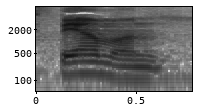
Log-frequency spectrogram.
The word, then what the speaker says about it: Beermann: Tobias Beermann. – Beermann. Wie schreibt man das? Mit Ä oder E? – Mit zwei E. Also B, Doppel E, R, M, A, Doppel N.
